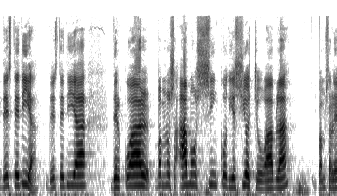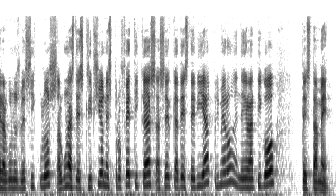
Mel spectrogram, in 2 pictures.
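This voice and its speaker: A man's voice: high voice, fairly bright tone, clean tone. A male pastor teaching a Bible study in a conversational way, often checking that his listeners follow, and reading scripture aloud with emphasis.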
